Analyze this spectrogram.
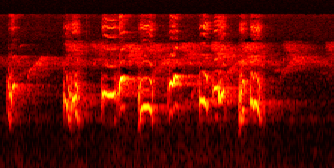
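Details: Red-whiskered bulbul singing as a decoy to provoke other bulbuls: a rapid run of six or seven liquid, warbling whistled notes rising and falling, with a faint high twitter behind.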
